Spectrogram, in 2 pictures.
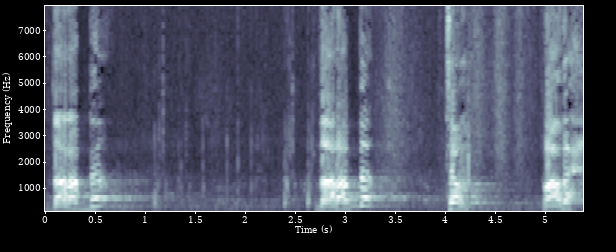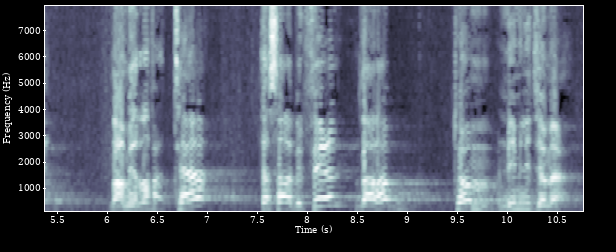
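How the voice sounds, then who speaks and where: A man teaching a grammar class, drilling verb forms slowly and checking often that students follow. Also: high voice, big pitch swings, a bit bright, long reverb tail. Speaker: sheikh teaching Arabic grammar.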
